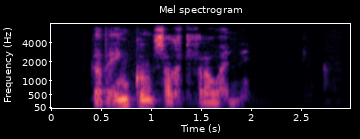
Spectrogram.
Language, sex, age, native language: Icelandic, male, 30-39, Icelandic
